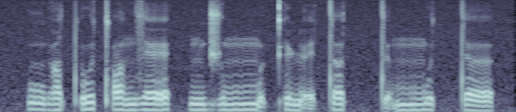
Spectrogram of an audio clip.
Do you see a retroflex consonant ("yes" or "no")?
yes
